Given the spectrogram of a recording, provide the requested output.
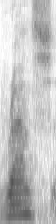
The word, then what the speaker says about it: Reims: Reims or Reims, as it's pronounced,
